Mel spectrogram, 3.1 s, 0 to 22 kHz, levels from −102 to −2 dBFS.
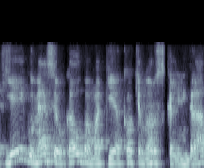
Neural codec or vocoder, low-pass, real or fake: none; 7.2 kHz; real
